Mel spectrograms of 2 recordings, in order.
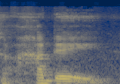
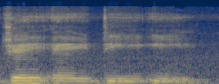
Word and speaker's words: Jade: day her name was hade uh yeah and it's spelled j-a-d-e uh J sounds like an Hade and I couldn't figure that out because it to me that's Jade and I have a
